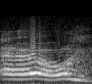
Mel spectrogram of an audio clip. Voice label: Effeminate Briton; Mad Cow Roulette

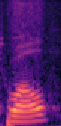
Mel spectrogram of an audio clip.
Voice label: "6", poker; iPoker 2000

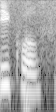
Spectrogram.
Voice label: "=", Voice Female; TalkingKeys

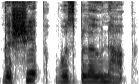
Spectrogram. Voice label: ship, English

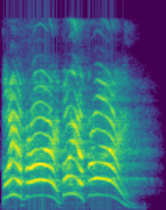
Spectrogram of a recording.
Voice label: german; german 18; Foyo fry! Foyo fry!; SpecOps2

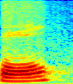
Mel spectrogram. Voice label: "full", Dealer's Speech; PowerPOKER Demo

